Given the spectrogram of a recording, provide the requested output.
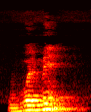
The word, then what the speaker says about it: women: right but the pronunciation is were men so pronunciation will be women all right so now comes this word if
